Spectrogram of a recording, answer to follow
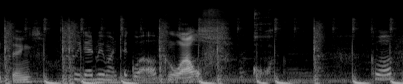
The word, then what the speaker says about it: Guelph: Guelph is like, the name is spelt like how you would react when you get to Guelph.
